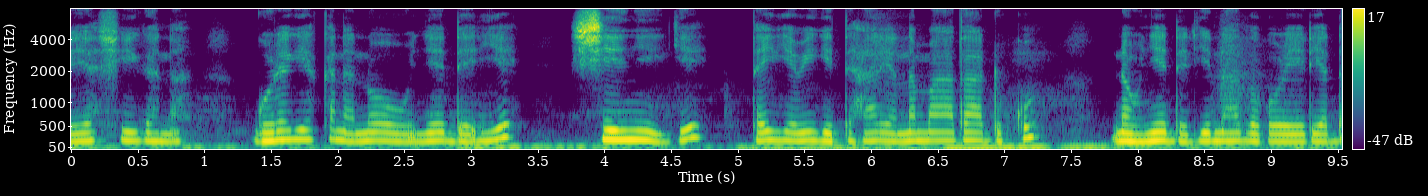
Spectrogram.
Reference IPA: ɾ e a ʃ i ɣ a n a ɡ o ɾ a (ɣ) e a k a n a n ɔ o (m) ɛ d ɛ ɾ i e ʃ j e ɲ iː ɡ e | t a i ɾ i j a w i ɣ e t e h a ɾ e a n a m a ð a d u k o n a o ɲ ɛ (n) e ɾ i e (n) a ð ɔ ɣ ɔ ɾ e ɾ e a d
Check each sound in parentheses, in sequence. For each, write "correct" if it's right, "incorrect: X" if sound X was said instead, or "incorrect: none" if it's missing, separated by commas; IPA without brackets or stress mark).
correct, incorrect: ɲ, incorrect: d, correct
